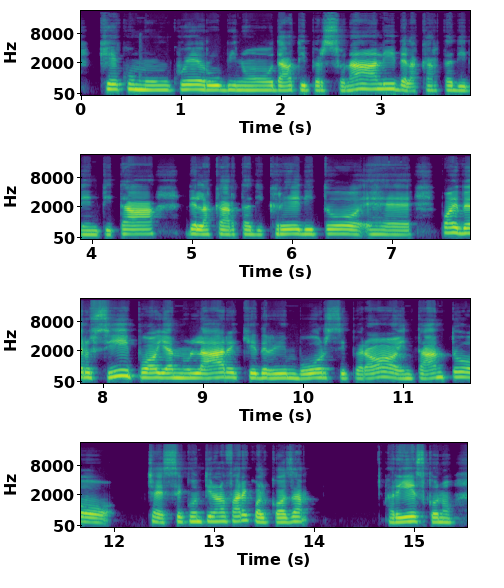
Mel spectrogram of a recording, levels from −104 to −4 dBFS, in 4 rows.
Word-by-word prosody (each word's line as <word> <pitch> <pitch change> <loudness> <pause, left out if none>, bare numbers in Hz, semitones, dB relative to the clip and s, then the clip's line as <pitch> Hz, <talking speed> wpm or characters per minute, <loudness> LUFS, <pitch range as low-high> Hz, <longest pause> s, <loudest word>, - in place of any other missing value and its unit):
che 210 -3 -1
comunque 195 -1 0
rubino 175 -1 -1
dati 175 +1 0
personali: 185 +6 +2
della 150 -6 -3
carta 170 +2 -7
d'identità, 165 +3 0 0.3
della 175 -2 +2
carta 170 0 -1
di 160 -1 -9
credito. 180 0 -1
Eh, 160 -2 -5 0.3
poi 225 0 +2
è - - +1
vero, 205 -1 +3
sì, 230 +7 +2
puoi 195 -3 +2
annullare, 185 +1 +4
chiedere 180 -2 0
rimborsi, 175 +1 -1
però 175 +5 -1
intanto 185 +1 -1 0.3
cioè 180 -6 -2
se 160 +5 -4
continuano 195 0 -1
a - - -6
fare 220 +4 +2
qualcosa, 175 +1 -1 0.8
riescono 175 -1 +2
180 Hz, 115 wpm, -23 LUFS, 170-195 Hz, 0.8 s, annullare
